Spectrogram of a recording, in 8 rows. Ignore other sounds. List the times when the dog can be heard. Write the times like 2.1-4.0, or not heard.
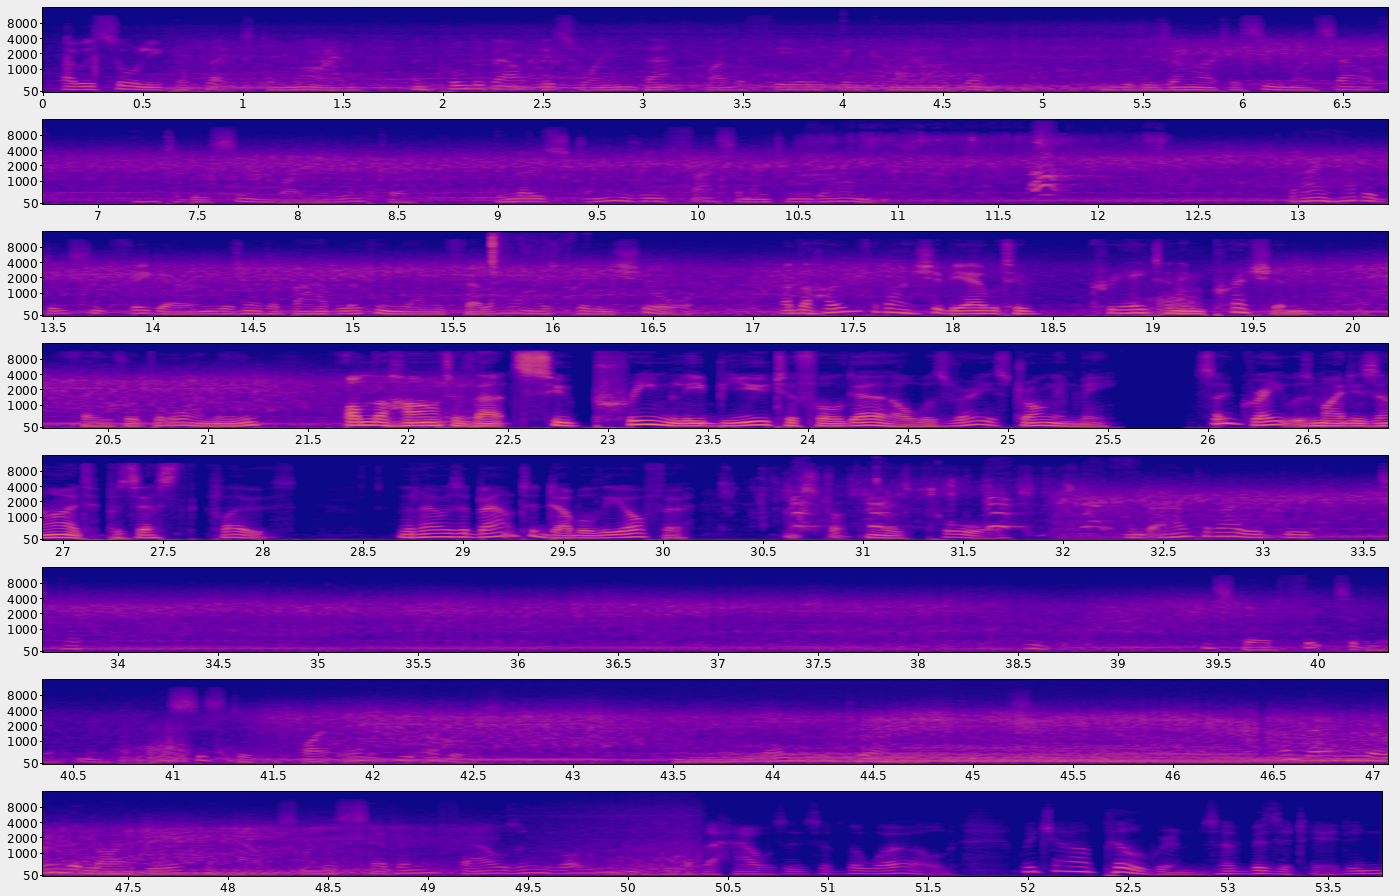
10.4-12.3, 30.6-32.3.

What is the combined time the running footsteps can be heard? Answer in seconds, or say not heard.
not heard.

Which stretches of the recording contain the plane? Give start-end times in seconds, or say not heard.
0.0-22.4, 31.9-50.4.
